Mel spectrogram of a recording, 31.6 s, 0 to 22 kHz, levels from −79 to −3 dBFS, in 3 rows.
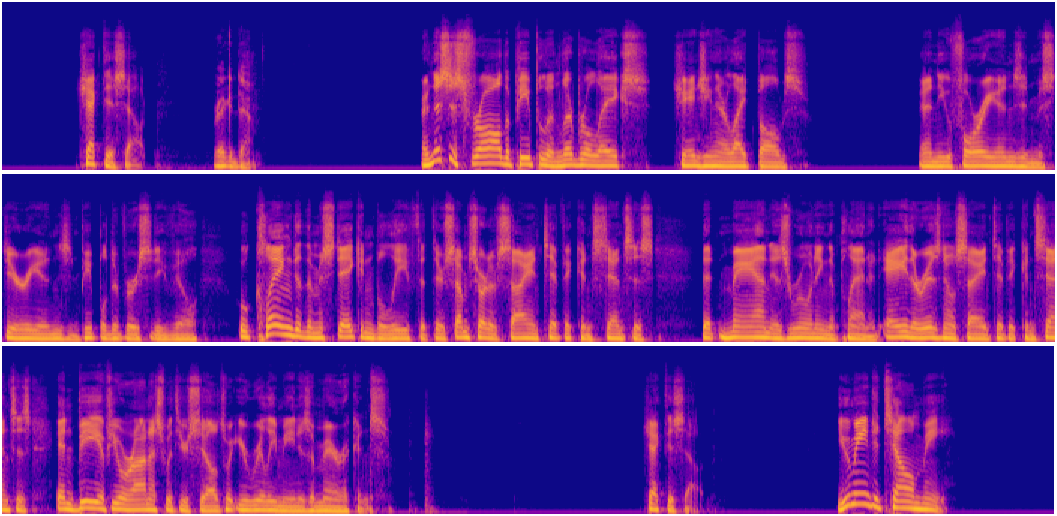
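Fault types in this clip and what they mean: Sudden gain jump: from 24.74 to 25.72 s, right after "you really mean is", speech and background noise leap together by about 6 dB, likely from an unramped digital gain change.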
